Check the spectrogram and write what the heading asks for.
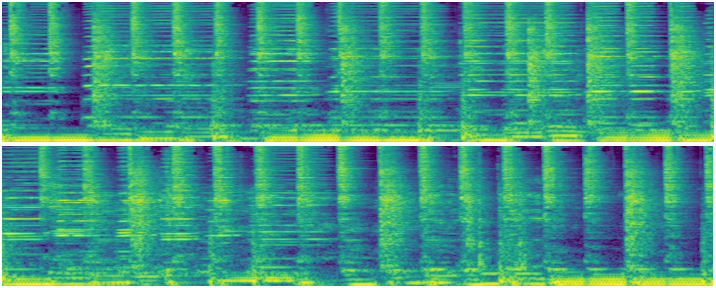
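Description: Live band jam: harmonica played into a microphone over electric bass guitar and a drum kit keeping a steady beat.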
